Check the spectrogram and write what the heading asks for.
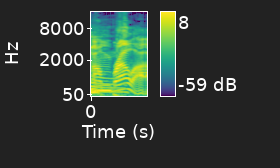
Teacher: the emphasis is kind of on the E. Ella.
